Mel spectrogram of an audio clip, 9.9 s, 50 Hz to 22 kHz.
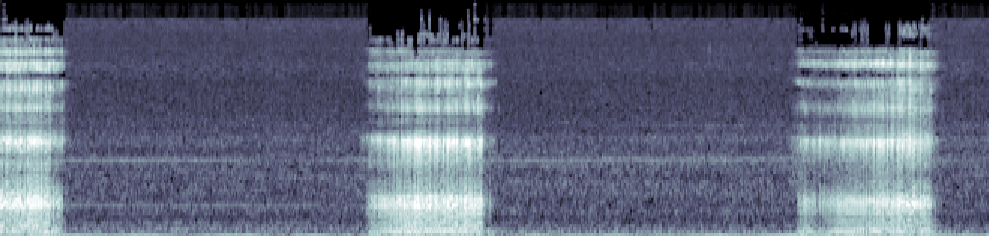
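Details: Person snoring: loud, harsh rattling snores on each breath in, about 15 a minute, with quiet pauses between; steady snoring.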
